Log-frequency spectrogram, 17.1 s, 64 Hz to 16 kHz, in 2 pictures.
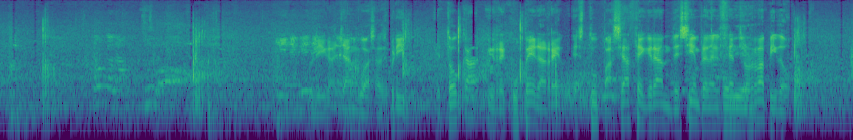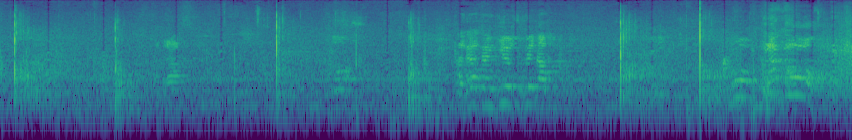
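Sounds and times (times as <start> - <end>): ball knocking off rackets: 0.4 - 0.6, 1.9 - 2.2, 4.0 - 5.4, 7.9 - 9.9, 10.8 - 13.0, 14.7 - 16.2.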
